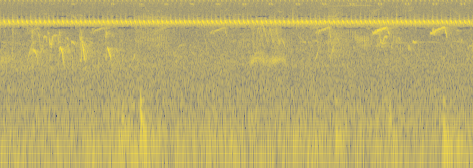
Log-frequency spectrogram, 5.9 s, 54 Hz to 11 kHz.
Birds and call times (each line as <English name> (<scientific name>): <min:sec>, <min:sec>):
Pale White-eye (Zosterops flavilateralis): 0:04.7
